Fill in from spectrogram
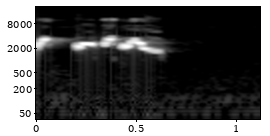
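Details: Brief red-whiskered bulbul song phrase, sung to spur on decoy birds: a sweet, slurred warble of several linked notes ending in a falling whistle, then silence.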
